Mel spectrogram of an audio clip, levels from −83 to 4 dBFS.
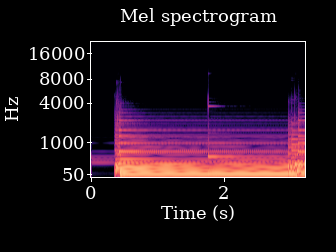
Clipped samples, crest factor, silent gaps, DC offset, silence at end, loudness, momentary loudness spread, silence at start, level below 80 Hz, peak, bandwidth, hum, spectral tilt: under 0.1%; 12 dB; none; under 0.1%; 0 s; -14 LUFS; 4 LU; 0.35 s; -14 dBFS; 0 dBFS; 3.9 kHz; none; -11.5 dB/octave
